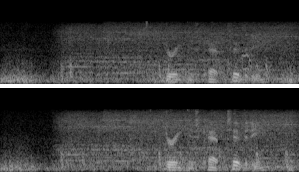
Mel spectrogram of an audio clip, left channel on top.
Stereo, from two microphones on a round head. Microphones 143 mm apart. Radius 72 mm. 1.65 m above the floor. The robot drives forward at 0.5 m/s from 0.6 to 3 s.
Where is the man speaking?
70° right (ahead or behind), 0.6 m; by 2.8 s 55° right (ahead or behind), 0.7 m.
